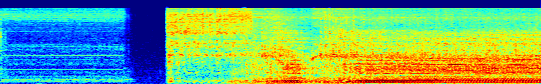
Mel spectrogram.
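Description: A snowmobile's Daewoo Matiz car engine starting up about two seconds in, after a faint steady hum that cuts out, then settling into a steady idle. It runs smoothly, with the belt-driven CVT (variator) turning without wobble.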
